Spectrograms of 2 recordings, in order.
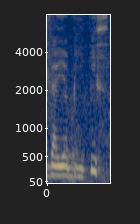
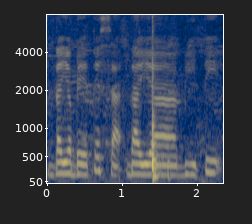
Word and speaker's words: diabetes: high blood na may Diabetes na hindi diabet Diabetes Diabetes ang tama ha Hindi yung I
